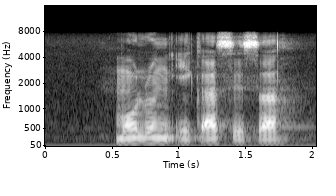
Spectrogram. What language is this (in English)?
Northern Sotho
